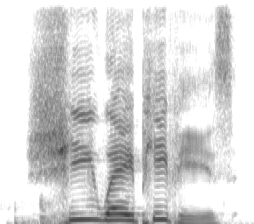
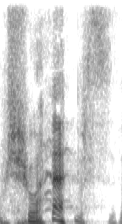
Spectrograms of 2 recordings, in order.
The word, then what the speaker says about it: Schweppes: I mean, listen, we've been there before, but Shiwei Peepees is so far from Schweppes that I mean, this is inside job.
